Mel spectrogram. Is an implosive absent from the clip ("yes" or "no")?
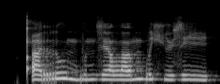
yes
